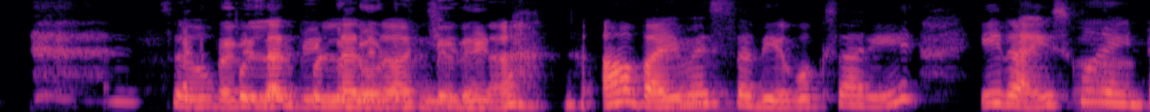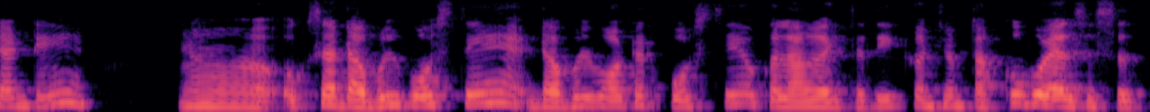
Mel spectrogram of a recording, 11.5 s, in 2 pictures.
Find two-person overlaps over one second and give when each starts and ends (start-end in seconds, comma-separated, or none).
0.9-2.5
